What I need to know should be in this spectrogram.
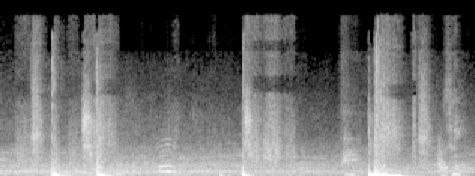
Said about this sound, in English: That counter punch landed with some success.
